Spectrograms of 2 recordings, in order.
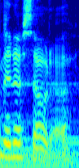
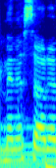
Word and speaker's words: Minnesota: For those of you who are unaware, I am from Minnesota.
